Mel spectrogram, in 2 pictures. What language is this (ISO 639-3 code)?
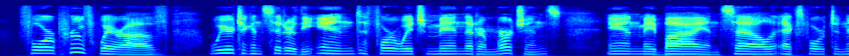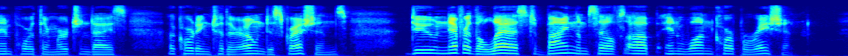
eng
